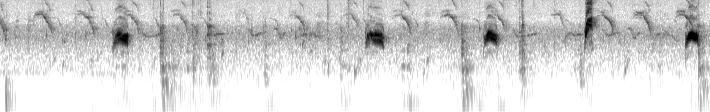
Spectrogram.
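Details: Silver-eared mesia uttering short, buzzy notes spaced a second or more apart, against faint background chatter.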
